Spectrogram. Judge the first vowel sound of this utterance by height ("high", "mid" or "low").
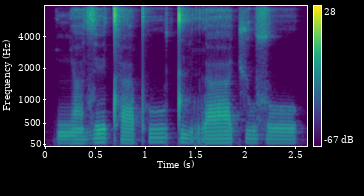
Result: low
